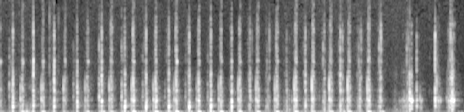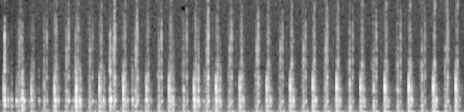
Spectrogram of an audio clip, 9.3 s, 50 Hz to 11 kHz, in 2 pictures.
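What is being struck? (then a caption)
Hard plastic chainsaw housing. Gloved fingers tap and scratch close to the mic on the underside of a chainsaw's hard plastic housing and its ribbed grip area. A fast, steady stream of dry, clicky taps with a hollow plastic knock rings around 1.2 kHz, carries bright edges and stops instantly. The tapping pauses briefly near the middle before continuing.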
